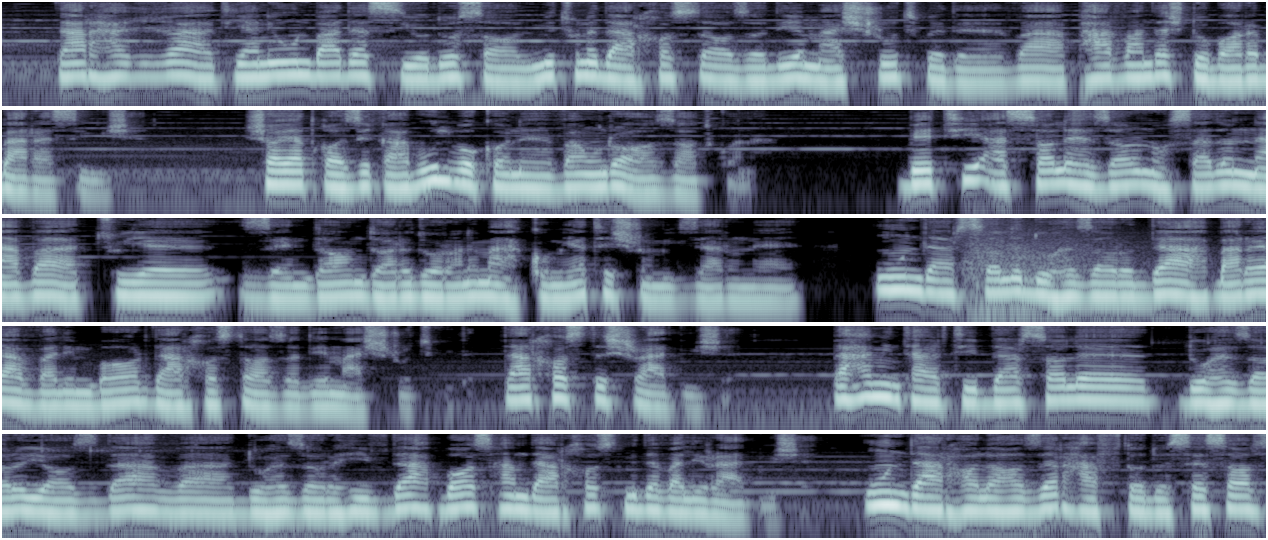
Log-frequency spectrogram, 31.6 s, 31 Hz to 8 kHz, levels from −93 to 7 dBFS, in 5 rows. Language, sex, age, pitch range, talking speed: Persian, male, 30-49, 115-150 Hz, 140 wpm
